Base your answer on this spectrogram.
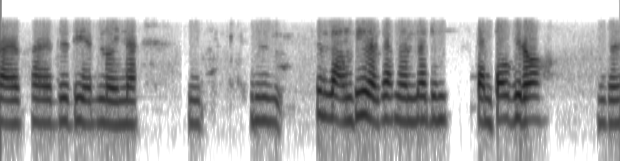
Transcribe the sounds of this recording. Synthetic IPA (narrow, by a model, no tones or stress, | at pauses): apʰadudilojna | sɯlaŋbiɾaɡamemnadun | kantawɡiɾɔ | d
